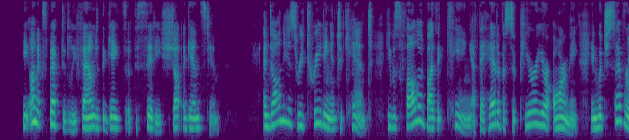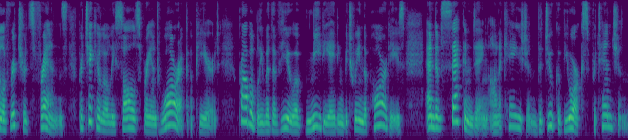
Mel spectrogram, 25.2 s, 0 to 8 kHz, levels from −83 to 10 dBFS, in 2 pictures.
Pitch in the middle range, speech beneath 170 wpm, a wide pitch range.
Yes: medium, 180 Hz; average, 145 wpm; wide, 5.8 semitones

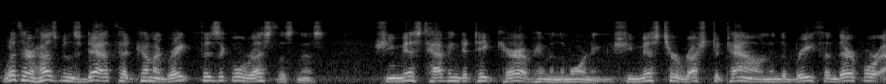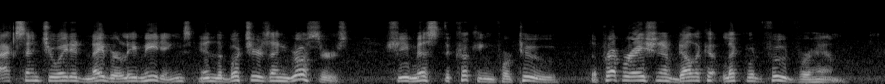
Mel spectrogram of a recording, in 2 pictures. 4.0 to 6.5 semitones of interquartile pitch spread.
Yes: average, 4.6 semitones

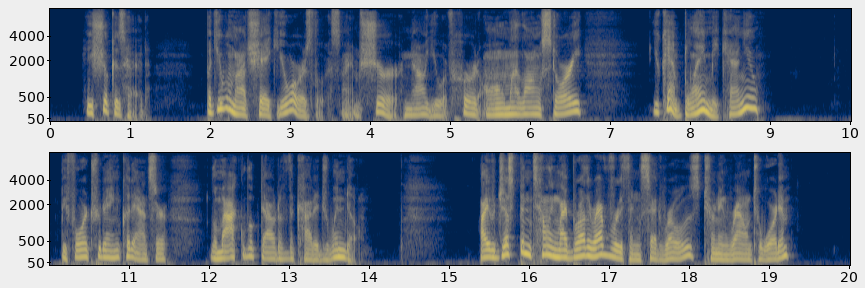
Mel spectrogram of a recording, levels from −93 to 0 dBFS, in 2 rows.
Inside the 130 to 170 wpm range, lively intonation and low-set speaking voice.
Yes: average, 160 wpm; wide, 6.1 semitones; low, 130 Hz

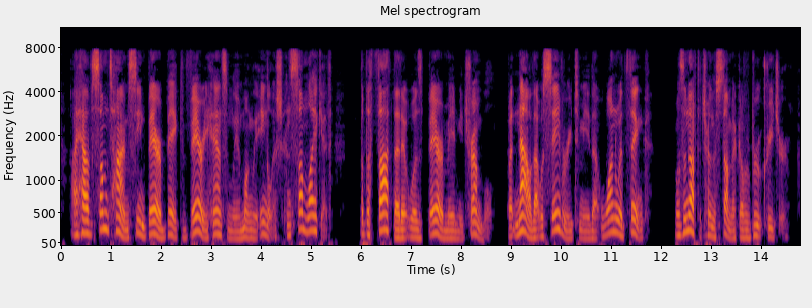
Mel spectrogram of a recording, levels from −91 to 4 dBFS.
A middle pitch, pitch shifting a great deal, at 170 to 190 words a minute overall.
Yes: medium, 150 Hz; wide, 8.0 semitones; average, 185 wpm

